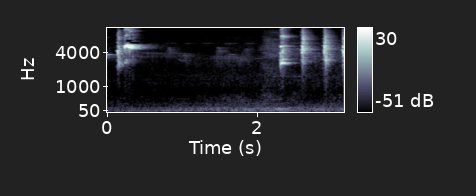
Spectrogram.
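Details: Orange-headed thrush sound for training caged birds: one bright, high whistled note, a long silence, then several short sharp chirps spaced apart, fairly quiet against low background hum.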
